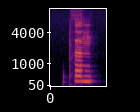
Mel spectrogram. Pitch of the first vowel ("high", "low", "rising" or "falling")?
low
